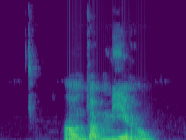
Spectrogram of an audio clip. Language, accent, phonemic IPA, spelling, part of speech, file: French, Canada, /ɑ̃.dɔʁ.mi.ʁɔ̃/, endormirons, verb, LL-Q150 (fra)-endormirons.wav
- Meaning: first-person plural future of endormir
